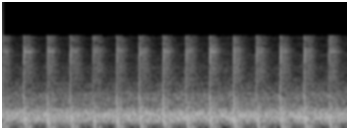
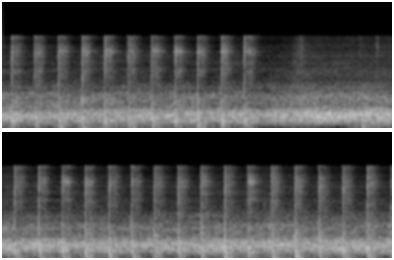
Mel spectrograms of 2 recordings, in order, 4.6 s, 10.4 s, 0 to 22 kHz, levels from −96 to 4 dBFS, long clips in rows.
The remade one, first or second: second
